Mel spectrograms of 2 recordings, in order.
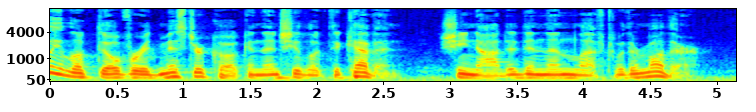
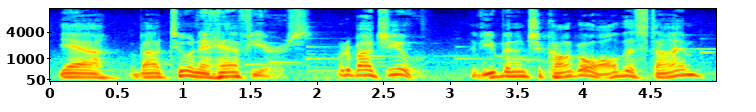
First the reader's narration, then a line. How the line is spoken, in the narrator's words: Cook laughed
